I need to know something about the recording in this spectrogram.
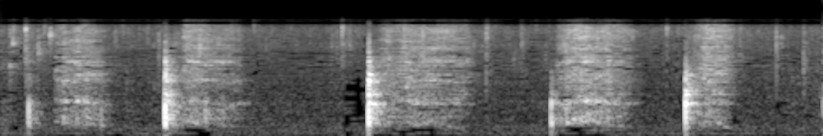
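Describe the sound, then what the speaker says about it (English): Chunks of beef fat sizzle and fry in a pan as they render down into tallow. Steady, close scraping strokes of a stirring utensil sweep through the hiss in a loose rhythm, with no talking. "Start to fry it up. Actually, all of it can kind of go. And this will just render down into fat."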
